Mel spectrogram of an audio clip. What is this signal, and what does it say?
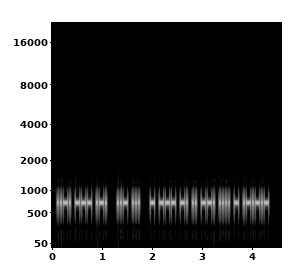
Morse code, heard as a keyed tone, about 40 wpm, 700 Hz. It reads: FOR US TONIGHT.
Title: Sentences from Top 1000 Words - Review Part 5 - 40wpm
